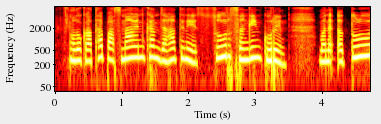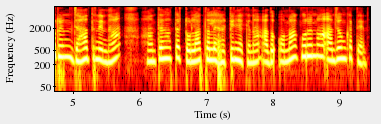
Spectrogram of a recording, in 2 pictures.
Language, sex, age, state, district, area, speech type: Santali, female, 18-30, Jharkhand, East Singhbhum, rural, spontaneous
